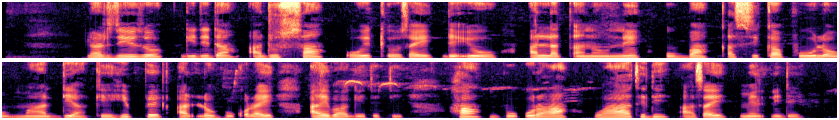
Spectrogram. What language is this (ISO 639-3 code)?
wal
